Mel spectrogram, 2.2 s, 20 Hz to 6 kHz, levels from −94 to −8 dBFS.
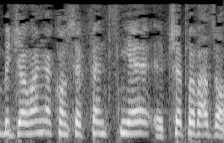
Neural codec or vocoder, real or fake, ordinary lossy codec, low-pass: vocoder, 22.05 kHz, 80 mel bands, WaveNeXt; fake; MP3, 24 kbps; 5.4 kHz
